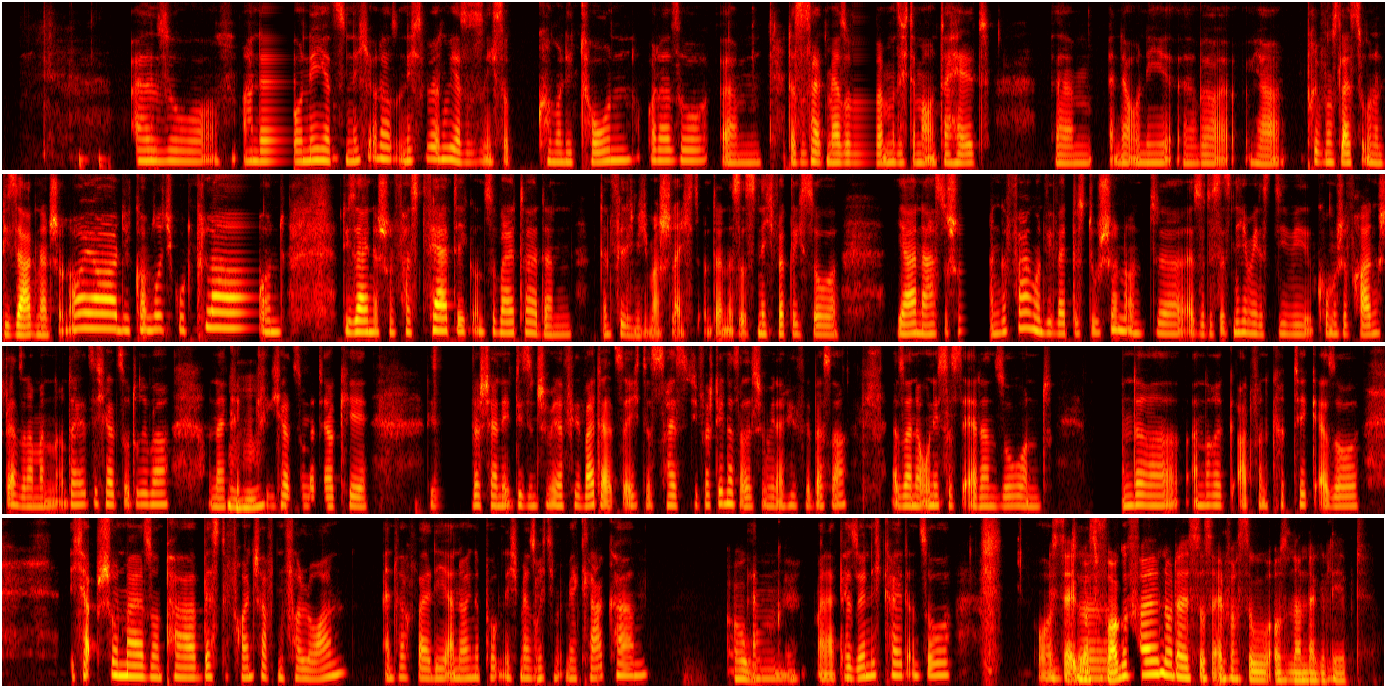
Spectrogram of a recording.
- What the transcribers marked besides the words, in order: other background noise; static; snort; distorted speech; put-on voice: "Oh ja, die kommen richtig … schon fast fertig"; tapping; unintelligible speech; other noise
- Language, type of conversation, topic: German, advice, Wie kann ich meine Angst vor Kritik und Scheitern überwinden?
